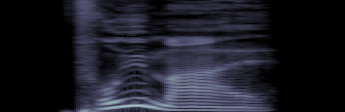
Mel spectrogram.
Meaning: breakfast
- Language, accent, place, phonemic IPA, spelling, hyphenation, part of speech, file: German, Germany, Berlin, /ˈfʁyːmaːl/, Frühmahl, Früh‧mahl, noun, De-Frühmahl.ogg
